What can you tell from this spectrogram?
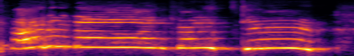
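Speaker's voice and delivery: tiny high squeak of a timid person; hammed-up scared little voice; shy and scared. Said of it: "to shy away and be like".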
